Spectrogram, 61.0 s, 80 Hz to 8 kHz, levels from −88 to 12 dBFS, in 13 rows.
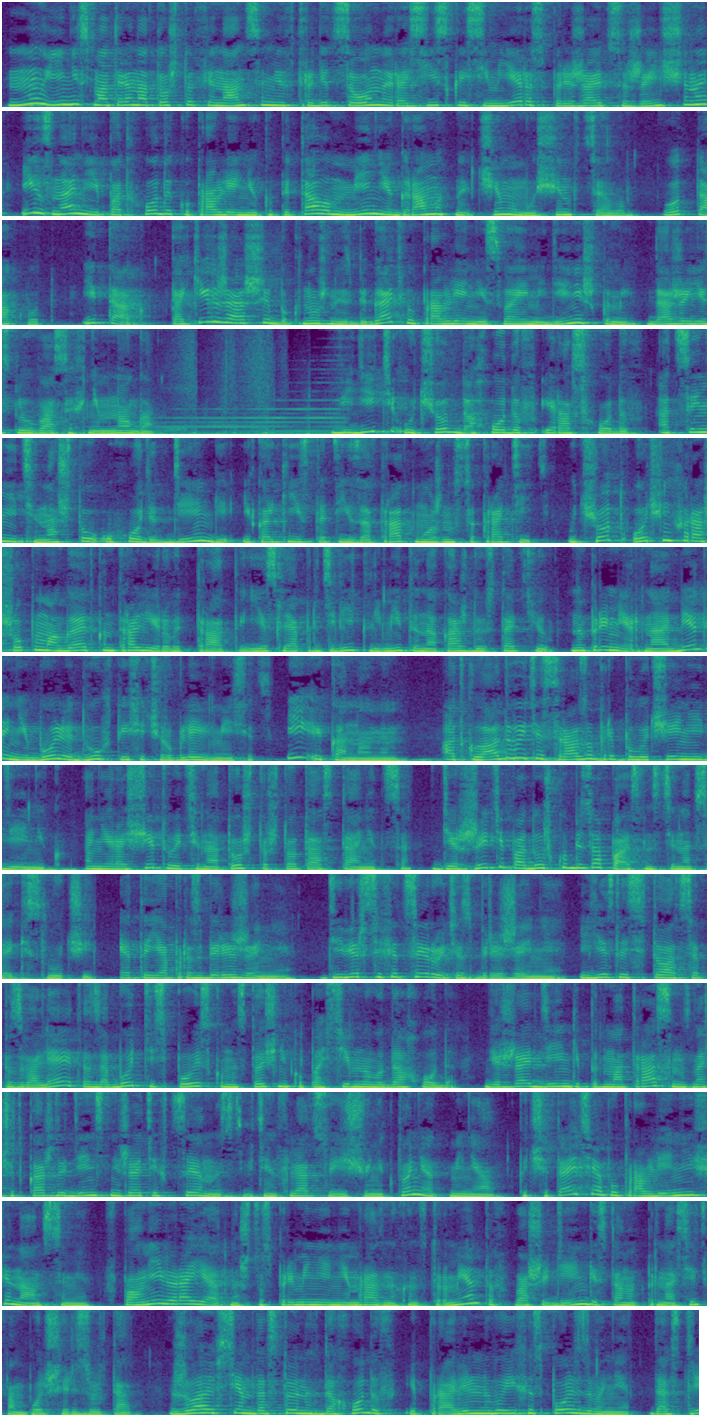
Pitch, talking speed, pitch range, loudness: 195 Hz, 160 wpm, 175-225 Hz, -13 LUFS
